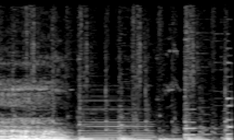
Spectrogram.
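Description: A bear's growl sound effect, lasting under a second at the start, over light background music.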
